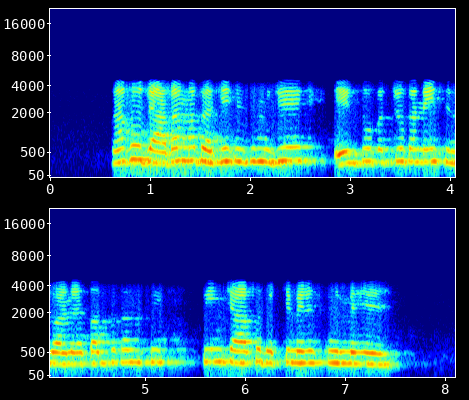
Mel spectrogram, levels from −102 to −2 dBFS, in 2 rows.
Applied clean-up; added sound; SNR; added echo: none; none; none; none.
